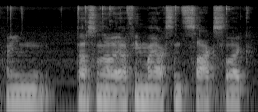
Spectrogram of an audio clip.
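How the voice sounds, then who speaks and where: A gameplay streamer with a Polish accent, a native Polish speaker, casually comments on his own play while thinking aloud. He uses many fillers and trailing phrases. His mid-range voice is completely flat and brisk, with soft background music.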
